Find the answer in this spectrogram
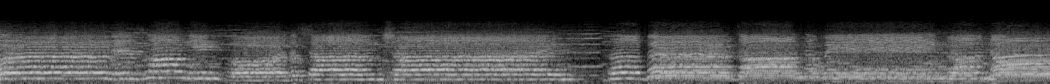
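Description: A choir singing long held phrases with vibrato, pausing briefly between phrases, as part of a 1940s cartoon film score.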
